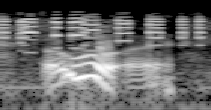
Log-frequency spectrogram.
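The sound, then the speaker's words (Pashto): A phone ringing: short, high electronic ringtone pulses repeat in a regular pattern, while a lower voiced sound sweeps through the middle. “زنګ دې درته زویه.”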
